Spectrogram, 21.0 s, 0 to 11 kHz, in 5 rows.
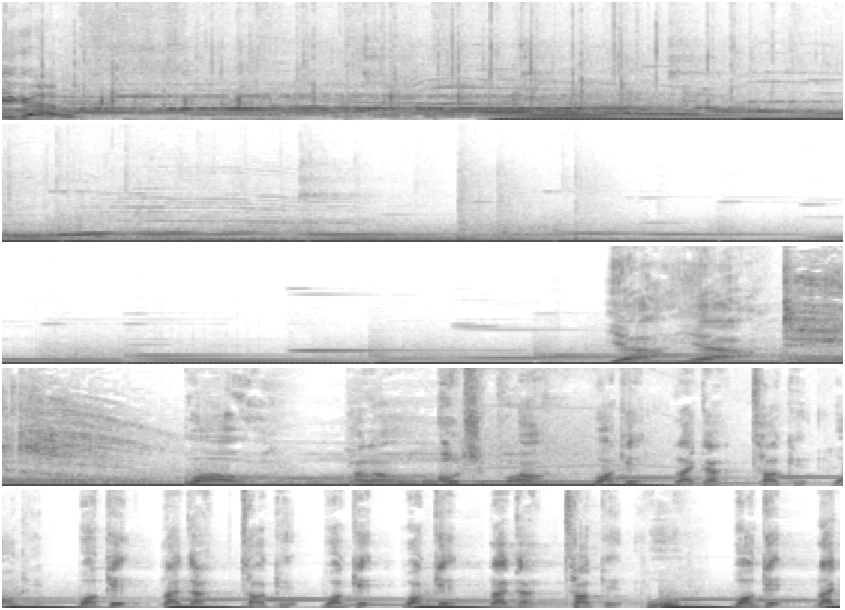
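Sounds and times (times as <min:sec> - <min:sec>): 
faint applause and shouts: 0:00.0 - 0:06.2
crowd cheering and whooping: 0:00.0 - 0:06.4
heavy booming bass music: 0:02.6 - 0:21.0
speech: 0:16.4 - 0:21.0.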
